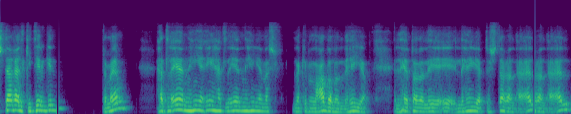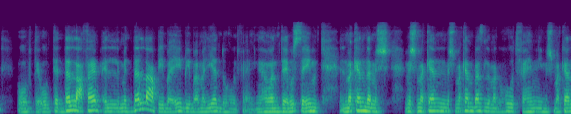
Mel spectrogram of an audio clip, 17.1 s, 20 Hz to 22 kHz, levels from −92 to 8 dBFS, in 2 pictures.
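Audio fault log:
0.85 to 0.89 s and 7.99 to 8.03 s, CD skip: the laser jumps to another turn of the disc spiral, so playback mutes very briefly and resumes from a different point in the speech.
7.46 to 7.48 s, 9.24 to 9.26 s and 15.74 to 15.76 s, lost packet rebuilt from error correction: each missing 20 ms packet is replaced by the low-bitrate Opus copy carried in the next packet, so there is no gap, only a short rougher, noisier patch.
10.52 to 10.74 s, lost packet rebuilt from error correction: a longer 120 ms stretch, which fits six separate 20 ms packets, is played from the coarse backup copies, so the speech turns grainy and noisy at those moments before returning to the call path's normal Opus sound, band-limited near 12 kHz.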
